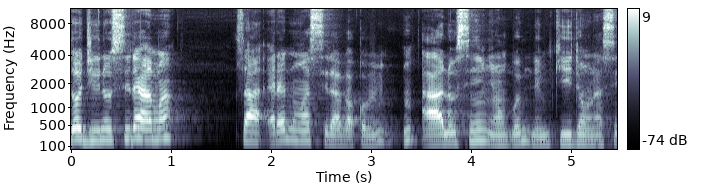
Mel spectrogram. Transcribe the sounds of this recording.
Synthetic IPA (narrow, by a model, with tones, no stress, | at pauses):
do˦d͡ʒi˨˦nũ˦si˦ɾa˦˨mã˦ | sa˦˨ɛ˨ɾɛ˦nũ˦a˦si˨ɾa˨va˨kɔ˨me˨˦m̩˦aː˨lo˦sĩ˦ɲɔ̃˨we˦ne˨m˦kiː˦dɔ̃˨nã˨sĩ˦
